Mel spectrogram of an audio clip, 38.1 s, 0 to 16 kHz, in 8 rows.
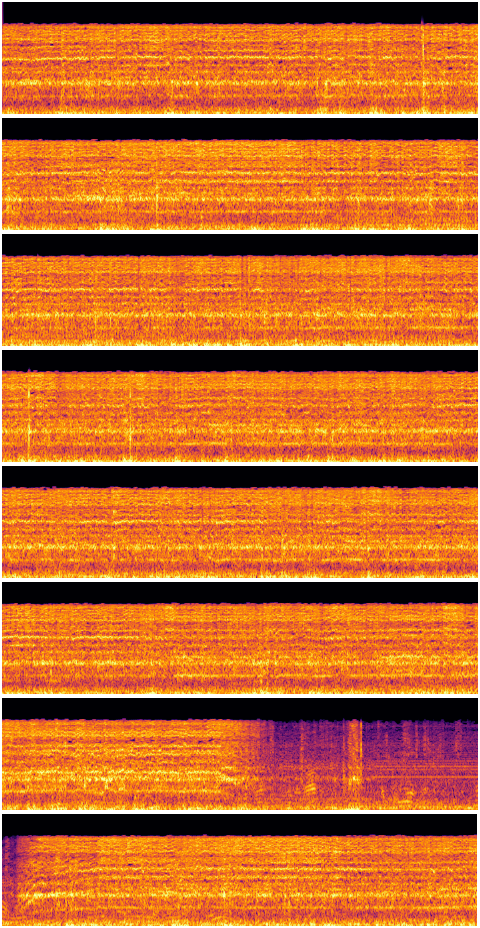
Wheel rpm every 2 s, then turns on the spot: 160, 160, 160, 160, 160, 160, 160, 160, 160, 160, 160, 160, 160, 160, 160, 100, 20, 140, 160.
30-32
